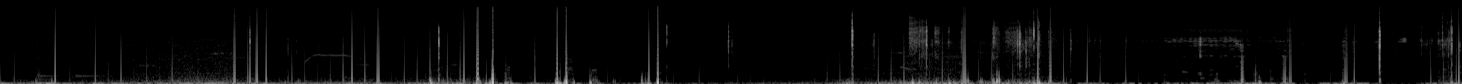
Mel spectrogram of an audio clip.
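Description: Irregular clicks, knocks and crackles from a handheld phone being handled, over a low rumble of road noise inside a moving car.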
